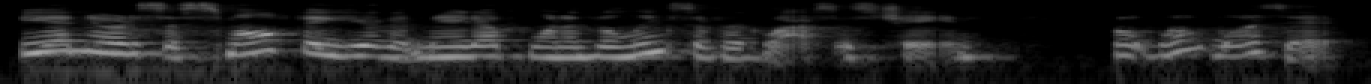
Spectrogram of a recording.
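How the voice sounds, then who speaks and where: Expressive woman reading a storybook. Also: fairly high pitch, fairly quick, husky. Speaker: narrator. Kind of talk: scripted storybook narration.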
